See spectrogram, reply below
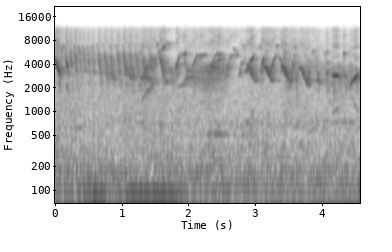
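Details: Canary singing to encourage silent canaries to start singing: fast, rolling trills shift into a series of sweeping, slurred phrases that run without pause, with a steady low rumble beneath.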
